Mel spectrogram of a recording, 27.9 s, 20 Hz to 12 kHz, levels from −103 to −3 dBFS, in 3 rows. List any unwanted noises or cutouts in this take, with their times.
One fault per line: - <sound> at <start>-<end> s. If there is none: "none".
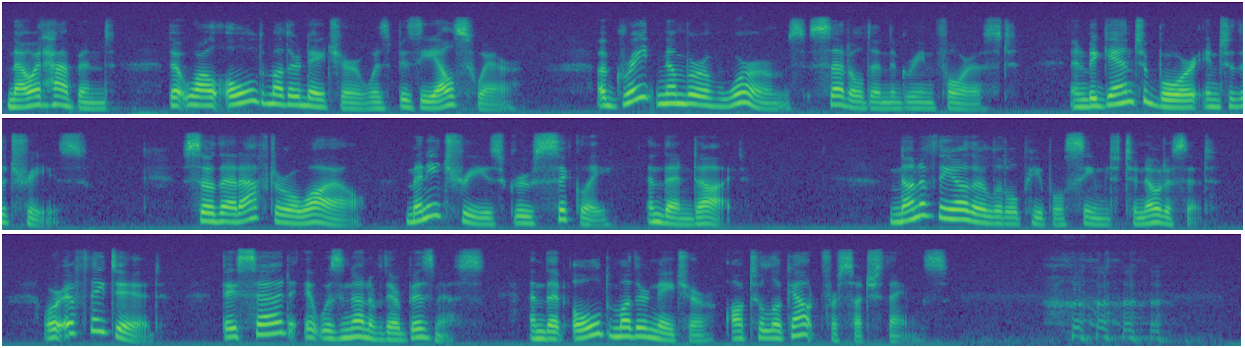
- laugh at 26.4-27.6 s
